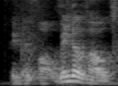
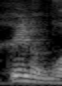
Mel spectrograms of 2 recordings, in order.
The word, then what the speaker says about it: Grindelwald: That's what they say it like that in the film. Oh. I was fairly sure it was that. Anyway, but obviously because it's all British and American audiences, they say Grindelwald.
